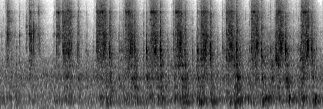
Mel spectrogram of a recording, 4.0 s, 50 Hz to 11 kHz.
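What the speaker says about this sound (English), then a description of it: "So I've got my ratchet." A hand ratchet tightens the handlebar clip-on bolts on a 1998 Kawasaki ZX9R C1 motorcycle, giving a steady run of close, crisp clicking bursts in a regular back-and-forth rhythm for several seconds.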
